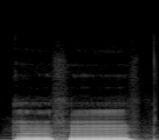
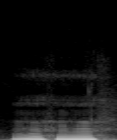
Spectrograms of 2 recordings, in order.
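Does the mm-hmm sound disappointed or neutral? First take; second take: disappointed; neutral. First: It sounds disappointed. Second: It sounds neutral, not disappointed.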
